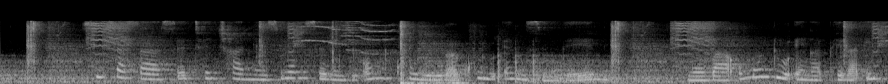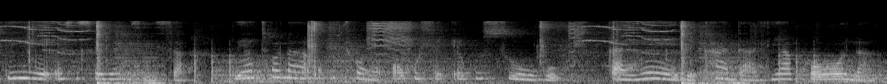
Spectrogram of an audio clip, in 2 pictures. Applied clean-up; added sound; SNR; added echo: none; Knock / Slam; 4 dB; reverberation time 0.9 s.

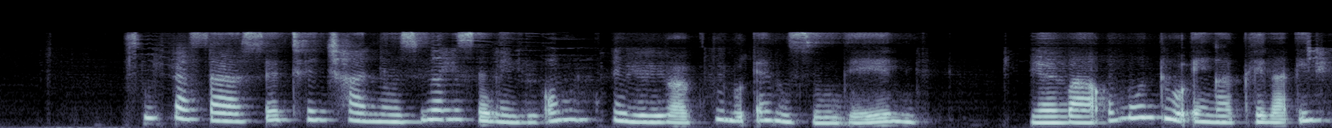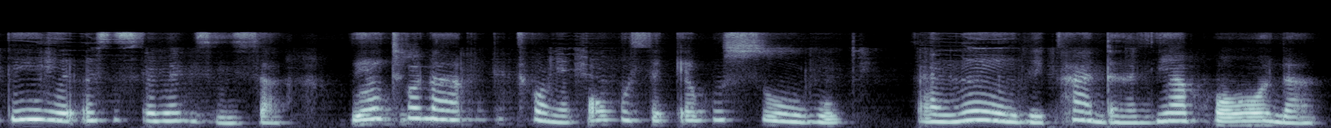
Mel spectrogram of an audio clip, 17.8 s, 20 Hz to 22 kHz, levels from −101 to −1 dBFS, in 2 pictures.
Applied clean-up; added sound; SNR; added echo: neural mask model DeepFilterNet 3.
